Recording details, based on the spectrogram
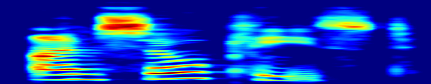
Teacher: But so and such can also occur, as the earlier examples show, in questions and directives. Additional emotive emphasis is achieved by assigning a nucleus to so and such.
